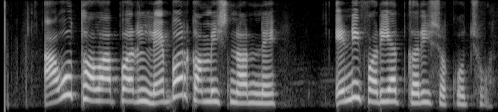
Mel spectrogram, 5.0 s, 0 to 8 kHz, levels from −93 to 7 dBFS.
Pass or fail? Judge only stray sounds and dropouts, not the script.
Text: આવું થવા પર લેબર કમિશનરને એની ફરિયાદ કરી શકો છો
pass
